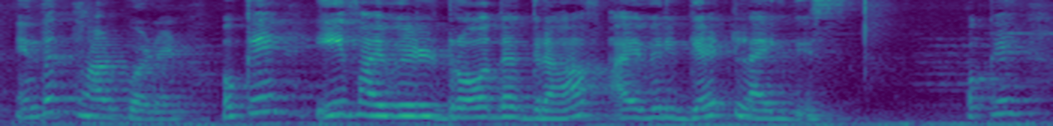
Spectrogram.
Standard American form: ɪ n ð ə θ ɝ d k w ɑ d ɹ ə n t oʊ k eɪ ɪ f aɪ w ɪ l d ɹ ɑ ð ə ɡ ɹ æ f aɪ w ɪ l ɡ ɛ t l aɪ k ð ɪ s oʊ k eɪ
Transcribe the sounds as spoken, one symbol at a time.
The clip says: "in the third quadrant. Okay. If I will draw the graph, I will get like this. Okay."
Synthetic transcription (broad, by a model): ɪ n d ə t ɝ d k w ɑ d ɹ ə t oʊ k eɪ ɪ f aɪ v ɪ l d ɹ ɑ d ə ɡ ɹ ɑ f aɪ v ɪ l ɡ ɛ t l aɪ k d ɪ s oʊ k eɪ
